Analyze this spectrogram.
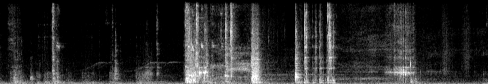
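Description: Socket wrench clicking and clanking on a riding mower's blade bolt as the bolt is tightened, with the blade held by a wood block. A run of sharp metal knocks comes a little under halfway through, and another near the end.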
